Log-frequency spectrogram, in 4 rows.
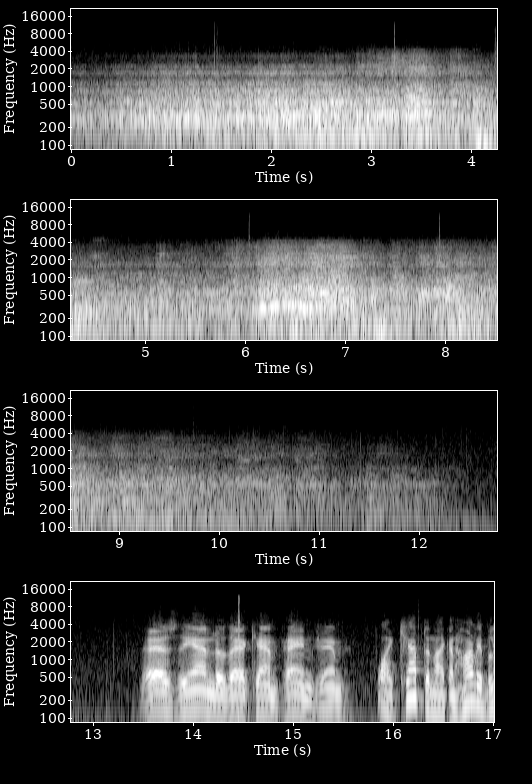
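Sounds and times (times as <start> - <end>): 
tremendous explosion: 0.0 - 12.4
rumbling reverberations: 0.0 - 12.9
speech: 13.7 - 16.9.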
